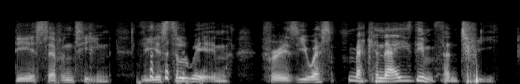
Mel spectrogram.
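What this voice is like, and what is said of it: Put-on Geordie accent. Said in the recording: “do it in a Geordie voice like on Big Brother”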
